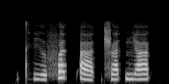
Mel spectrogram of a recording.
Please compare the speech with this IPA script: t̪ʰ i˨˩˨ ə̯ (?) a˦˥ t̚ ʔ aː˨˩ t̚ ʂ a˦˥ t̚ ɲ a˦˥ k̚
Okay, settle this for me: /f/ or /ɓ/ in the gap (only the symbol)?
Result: f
